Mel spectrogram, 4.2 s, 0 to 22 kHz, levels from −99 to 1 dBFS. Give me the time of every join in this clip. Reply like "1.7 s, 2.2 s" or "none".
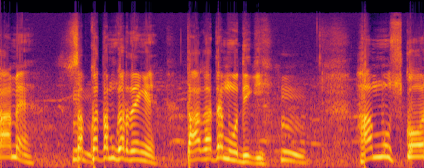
1.7 s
